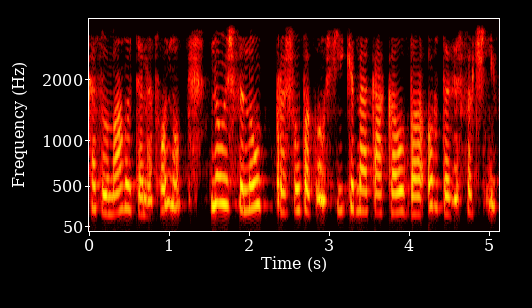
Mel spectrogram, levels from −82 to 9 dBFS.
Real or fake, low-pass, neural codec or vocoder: fake; 3.6 kHz; codec, 16 kHz, 4.8 kbps, FACodec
